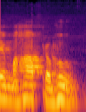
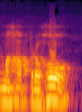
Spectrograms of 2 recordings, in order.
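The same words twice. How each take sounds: First: "Mahaprabhu" ending in an oo sound; casual "Mahaprabhu" with final u; common mispronunciation. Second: "Mahaprabho" ending in a long oh; careful "Mahaprabho" with final o; correct final o. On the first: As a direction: end "Mahaprabhu" on -bhu. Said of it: "Often you would say Mahaprabhu". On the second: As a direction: end "Mahaprabho" on -bho, not -bhu. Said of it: "instead of Mahaprabho". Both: Shown as a demonstration.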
